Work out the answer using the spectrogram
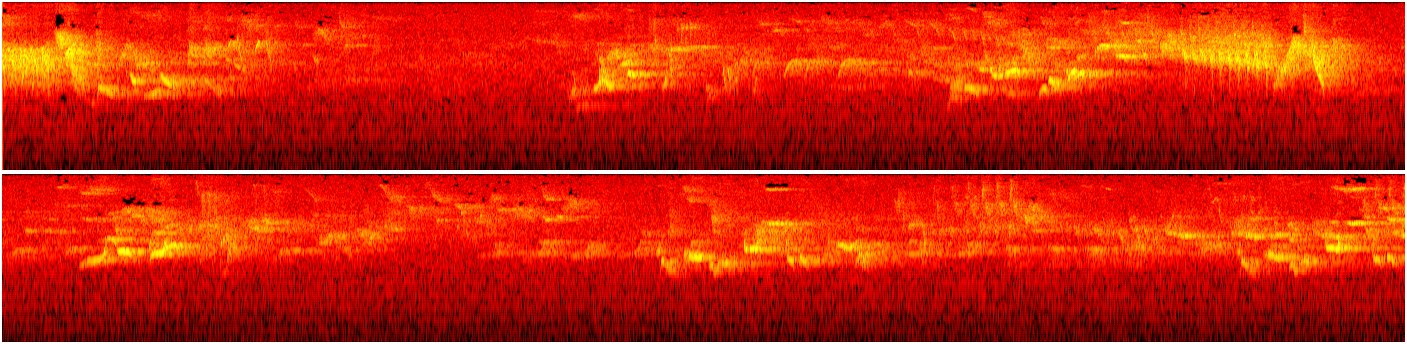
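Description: Songbirds singing: quick chirping and trilling phrases that come in several bursts, with short quieter gaps between them.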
